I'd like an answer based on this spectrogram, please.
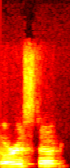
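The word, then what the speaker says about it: Aroostook: I think is it Oristook? Oh, there you go. Yeah. Is she pronouncing it correctly? I probably said it. I butchered it. Yeah. No, you're fine.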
